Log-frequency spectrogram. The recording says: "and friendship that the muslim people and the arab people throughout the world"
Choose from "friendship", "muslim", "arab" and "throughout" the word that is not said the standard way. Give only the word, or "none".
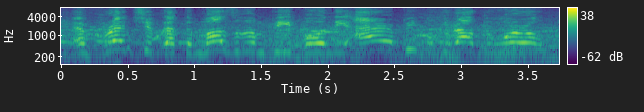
none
